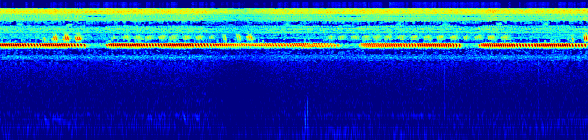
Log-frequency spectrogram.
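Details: Crickets in the countryside, a high, steady pulsed trill running in long bouts broken by brief pauses, with a fainter, softer chirping pulse just above it and a low, quiet rural background hum.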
